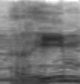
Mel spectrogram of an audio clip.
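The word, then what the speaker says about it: ह्रीं: मकार का उच्चारण होगा तो अनुस्वार के बाद में कुछ है नहीं तो आप उसको अम बोलेंगे रिंग नहीं बोलेंगे रीम बोलेंगे क्लिंग नहीं बोलेंगे क्लीम बोलेंगे अ यह व्याकरण का नियम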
